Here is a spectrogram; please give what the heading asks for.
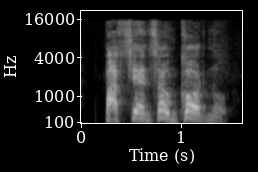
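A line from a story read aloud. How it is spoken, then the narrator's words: Shouted. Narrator (Italian): urlò il padrone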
